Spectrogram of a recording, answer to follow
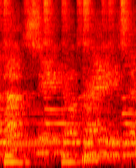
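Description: Children singing a worship song with acoustic guitar accompaniment, over a steady rhythmic beat.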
